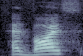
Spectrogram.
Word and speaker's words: advice: Advice is used as a noun. It is never a verb. It rhymes with ice, which is also a noun.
